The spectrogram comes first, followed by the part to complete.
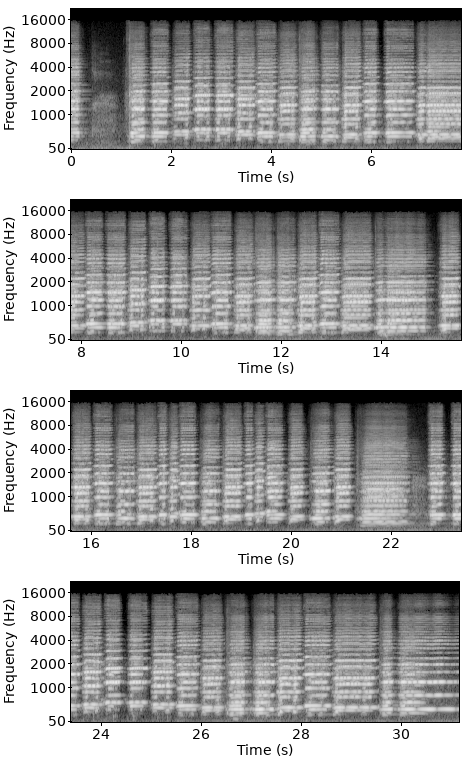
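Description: Harmonica playing one verse of a song melody, several notes sounding together. It starts about a second in, with brief gaps about halfway and about two-thirds of the way through.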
